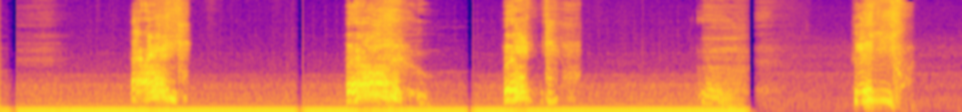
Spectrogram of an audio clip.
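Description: Five forceful sneezes, some with a voiced 'ah' lead-in, over a constant low electrical hum that stops near the end.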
